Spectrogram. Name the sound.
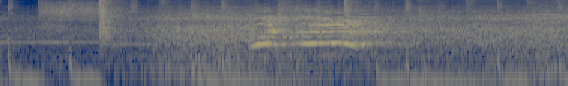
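truck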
